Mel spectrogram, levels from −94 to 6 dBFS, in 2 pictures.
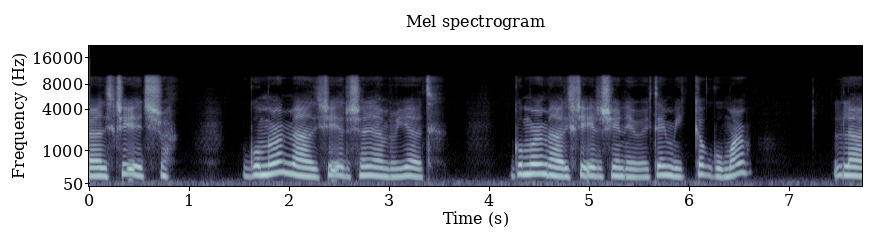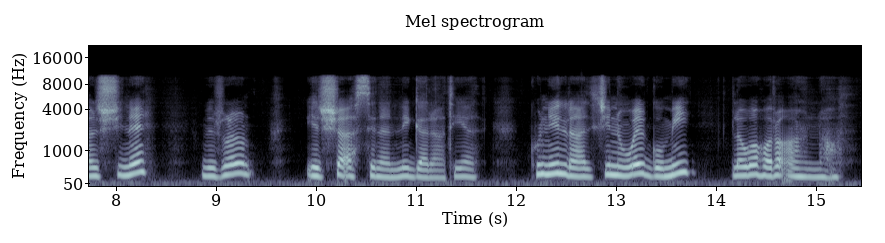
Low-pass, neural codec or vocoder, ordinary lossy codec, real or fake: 9.9 kHz; autoencoder, 22.05 kHz, a latent of 192 numbers a frame, VITS, trained on many speakers; AAC, 96 kbps; fake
